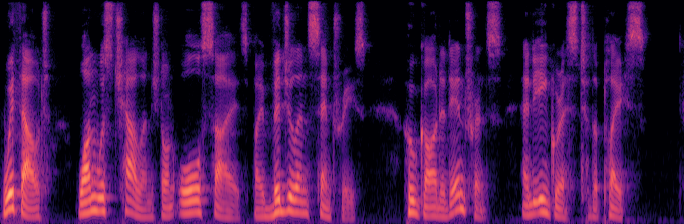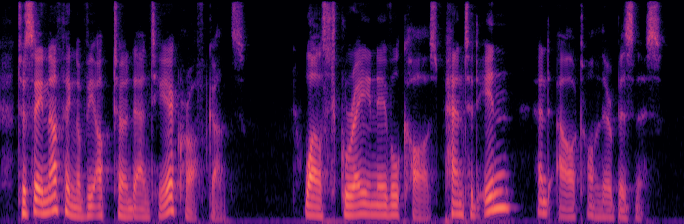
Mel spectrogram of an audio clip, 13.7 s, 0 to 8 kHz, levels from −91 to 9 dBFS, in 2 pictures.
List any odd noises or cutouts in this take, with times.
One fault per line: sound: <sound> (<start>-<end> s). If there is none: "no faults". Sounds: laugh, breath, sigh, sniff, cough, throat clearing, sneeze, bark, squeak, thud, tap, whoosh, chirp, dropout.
no faults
